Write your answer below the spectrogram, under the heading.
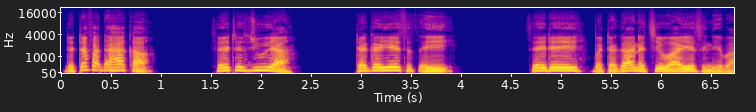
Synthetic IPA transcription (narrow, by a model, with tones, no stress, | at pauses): da˨ta˦ɸɐ˦ɗa˦ha˦ka˨ | sa˦jta˦d͡ʒuː˦ja˨ | ta˦ɡa˦jeː˦su˨sʼɐ˨je˦ | sa˦jda˦jbaː˨ta˨ɡaː˦na˨t͡ʃeː˦˨waː˦jeː˦s̬u˨neː˨˦ba˦ʔ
